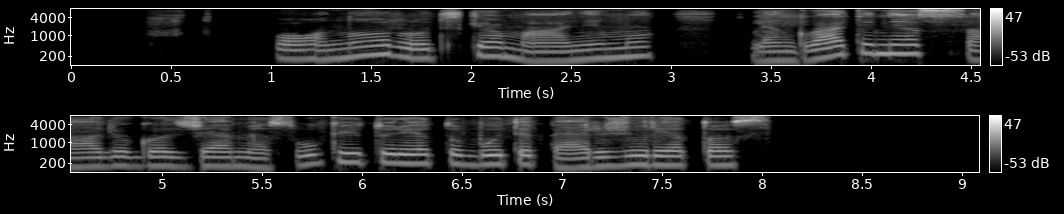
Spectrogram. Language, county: Lithuanian, Panevėžys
